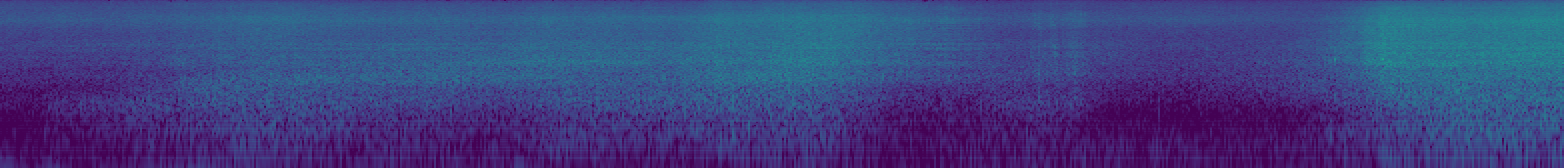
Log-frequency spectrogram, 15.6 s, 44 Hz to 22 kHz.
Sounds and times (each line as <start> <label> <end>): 13.1 waves 15.6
